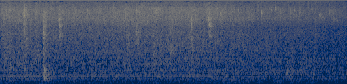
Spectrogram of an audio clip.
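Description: Risotto sizzling and simmering in a frying pan as ladlefuls of hot vegetable broth go in, a steady soft hiss. A few light metal clicks from the ladle and lid come through, the sharpest about a second in.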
